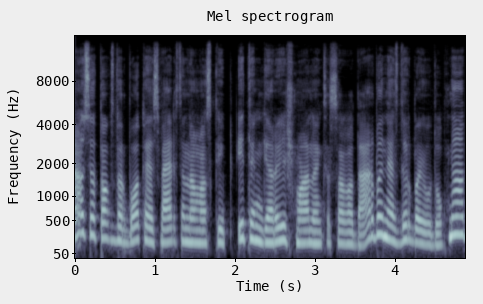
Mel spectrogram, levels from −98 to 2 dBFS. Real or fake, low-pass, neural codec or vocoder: fake; 14.4 kHz; codec, 44.1 kHz, 3.4 kbps, Pupu-Codec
